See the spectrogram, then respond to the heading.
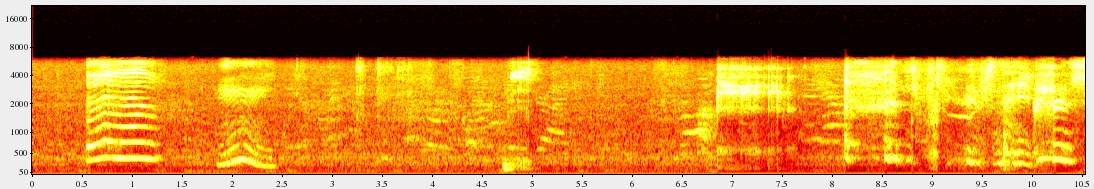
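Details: Boy burping: two loud, drawn-out voiced burps, followed by chatter and laughter in a small room.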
